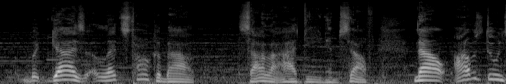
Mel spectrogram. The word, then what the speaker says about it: Salah al-Din: part of the world, it's pronounced more Salahadin. So I thought it would be really cool if for this episode we'd pronounce it the Islamic way, Salahadin, and in the first episode we pronounced it the more European way, Salahadin.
